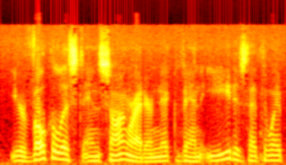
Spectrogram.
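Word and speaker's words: Van Eede: Your vocalist and songwriter, Nick Van Eed, is that the way to pronounce his name?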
